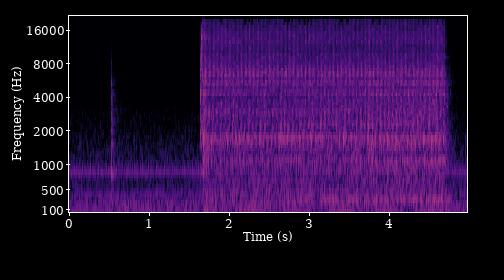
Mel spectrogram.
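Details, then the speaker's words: Breville 800ESXL espresso machine after replacing the sputtering ULKA EFP5 120 V 52 W vibratory pump: steady strong buzzing hum for about three seconds, starting and stopping cleanly; healthy new pump. "So as we turn this on here, beautiful. That's the noise that I'm looking for."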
